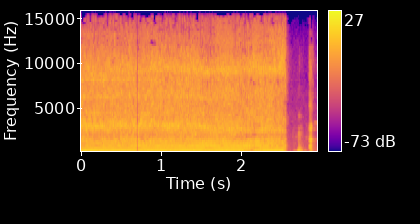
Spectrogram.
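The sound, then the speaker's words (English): A voice imitates the rubber gasket around a door flapping in hurricane-force winds at a Disney value resort: a loud, continuous buzzing, raspberry-like blat with wavering pitch for about two and a half seconds, then a couple of short sputters. “So, and I will say this, when hurricane force winds blow past your door, they will cause the rubber seal, the rubber gasket around your door to sound like heavy duty flatulence.”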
